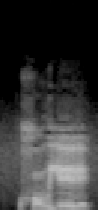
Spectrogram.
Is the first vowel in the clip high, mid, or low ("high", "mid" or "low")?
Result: mid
